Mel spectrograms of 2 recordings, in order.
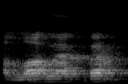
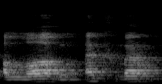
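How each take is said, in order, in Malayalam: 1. അക്ബർ തൊണ്ടയടപ്പില്ലാതെ മൃദുവായി തുടങ്ങുന്നു. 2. അക്ബർ വ്യക്തമായ തൊണ്ടയടപ്പോടെ തുടങ്ങുന്നു. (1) "ആ ഹംസ കൃത്യമായി ഉച്ചരിക്കാതെ" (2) "ആ രൂപത്തിൽ കൃത്യമായി"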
